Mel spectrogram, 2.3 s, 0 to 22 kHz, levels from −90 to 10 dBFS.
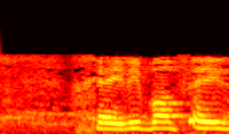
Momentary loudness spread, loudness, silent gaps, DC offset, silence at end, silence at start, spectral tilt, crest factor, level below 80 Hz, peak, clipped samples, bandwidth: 19 LU; -13 LUFS; none; under 0.1%; 0 s; 0 s; -4 dB/octave; 12 dB; -48 dBFS; -2 dBFS; under 0.1%; 4.2 kHz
